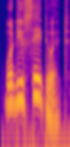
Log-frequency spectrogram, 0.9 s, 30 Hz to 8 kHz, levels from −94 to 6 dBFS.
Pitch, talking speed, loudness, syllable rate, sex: 145 Hz, 380 wpm, -16 LUFS, 7.2 syllables/s, male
